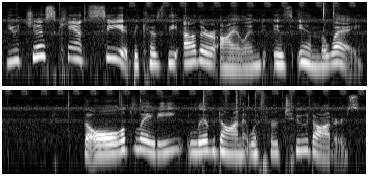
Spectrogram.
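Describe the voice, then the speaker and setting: A woman playing a sensible adult camp leader in an audio drama, practical and steady. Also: medium pitch, moderate pace, a little hiss or hum, close to an everyday voice, poor audio. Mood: storytelling.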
